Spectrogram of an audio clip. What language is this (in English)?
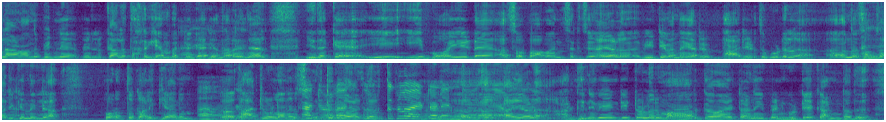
Malayalam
